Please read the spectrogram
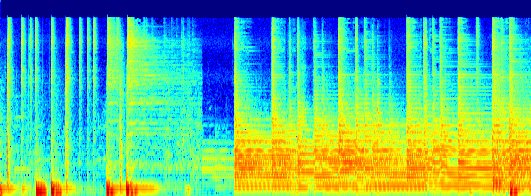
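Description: Live band music: a drum kit hitting a few loose beats for the first couple of seconds, dying away to a short lull, then the band starting a song about halfway through with sustained guitar chords over bass and drums.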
